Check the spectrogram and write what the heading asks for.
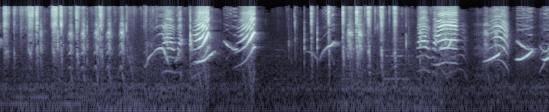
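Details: Indian ringneck parakeets, pets having fun on a table and reported to speak Urdu and Hindi; busy clicking and ticking broken by loud, rising, harmonic squawks and curling whistled notes, inside a small room.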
